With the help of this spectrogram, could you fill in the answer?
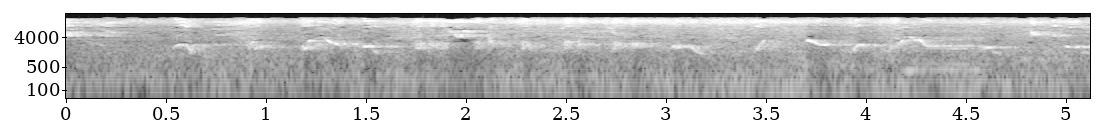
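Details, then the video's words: Female green leafbird calls used to lure a male into singing: clear, high whistled notes slurring up and down in quick, irregular phrases over a steady hiss of background noise. "Suara Cucak Ijo Betina untuk Memancing Cucak Ijo Jantan"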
